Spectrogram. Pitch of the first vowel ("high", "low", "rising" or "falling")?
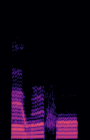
low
